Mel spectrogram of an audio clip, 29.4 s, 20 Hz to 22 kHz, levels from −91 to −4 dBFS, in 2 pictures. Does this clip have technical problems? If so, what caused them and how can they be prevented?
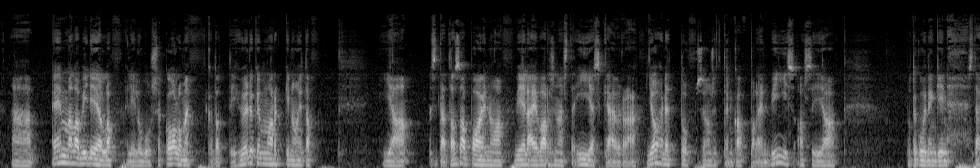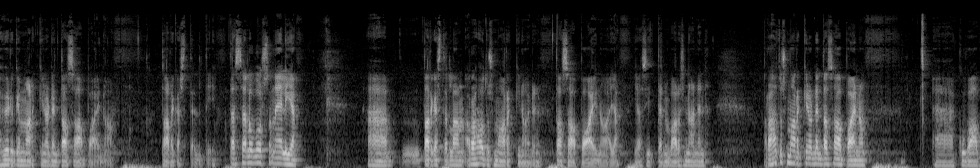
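No, the signal holds steady throughout, with no technical faults to trace or prevent.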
